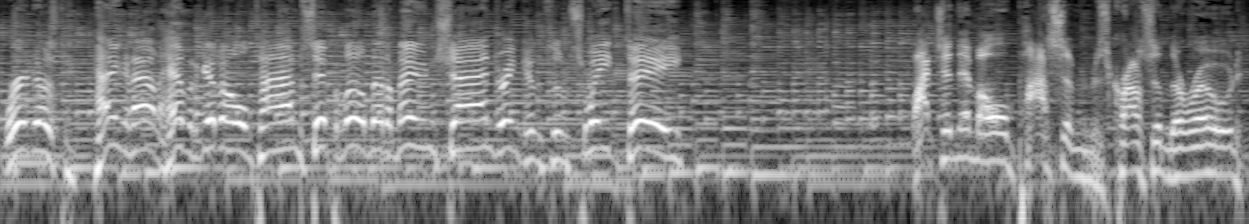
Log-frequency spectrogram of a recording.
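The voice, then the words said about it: Fake hillbilly accent. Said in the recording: “that, ladies and gentlemen, is what we call faux-billy. It's a fake hillbilly”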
